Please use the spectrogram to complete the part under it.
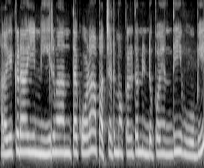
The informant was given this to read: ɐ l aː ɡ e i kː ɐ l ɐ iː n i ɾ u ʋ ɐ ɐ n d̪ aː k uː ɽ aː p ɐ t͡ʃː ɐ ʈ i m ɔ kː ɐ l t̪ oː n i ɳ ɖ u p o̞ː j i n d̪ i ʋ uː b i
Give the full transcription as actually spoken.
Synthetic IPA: ɐ l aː ɡ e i kː ɐ ɽ ɐ iː n iː ɾ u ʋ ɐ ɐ n t̪ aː k uː ɽ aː p ɐ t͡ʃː ɐ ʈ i m ɔ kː ɐ l t̪ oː n i ɳ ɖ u p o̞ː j i n d̪ i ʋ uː b i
